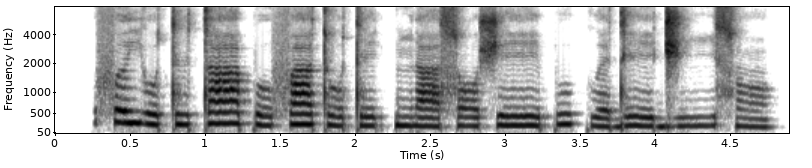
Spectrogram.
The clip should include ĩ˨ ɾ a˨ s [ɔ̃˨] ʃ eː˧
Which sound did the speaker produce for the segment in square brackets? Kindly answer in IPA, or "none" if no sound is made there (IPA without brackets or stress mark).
ɔ˨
